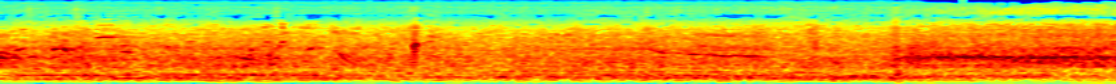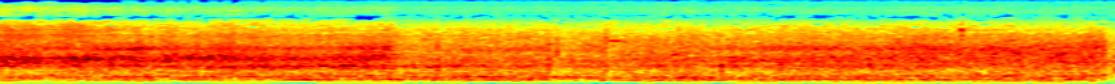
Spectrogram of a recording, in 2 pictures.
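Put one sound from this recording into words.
Street traffic hums steadily in the background.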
